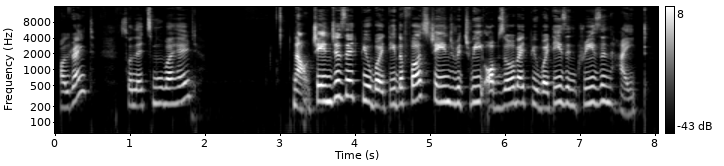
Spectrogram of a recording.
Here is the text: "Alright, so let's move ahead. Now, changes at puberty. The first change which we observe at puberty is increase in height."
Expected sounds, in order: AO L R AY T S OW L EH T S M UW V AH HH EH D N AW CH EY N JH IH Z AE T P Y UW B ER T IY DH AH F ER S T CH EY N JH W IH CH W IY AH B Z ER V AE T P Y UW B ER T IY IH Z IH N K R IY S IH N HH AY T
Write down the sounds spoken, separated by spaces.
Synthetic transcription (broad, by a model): AO L R AY T S OW L EH T S M UW V AH HH EH D N AW CH EY N JH IH Z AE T P Y UW B ER T IY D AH F ER S T CH EY N JH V IH CH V IY AH B Z ER V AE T P Y UW B ER T IY IH Z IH N K R IY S IH N HH AY T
